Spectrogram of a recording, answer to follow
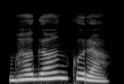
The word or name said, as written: ಭಗಾಂಕುರ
